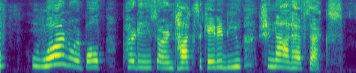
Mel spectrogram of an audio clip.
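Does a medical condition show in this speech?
Yes: cerebral palsy, severe.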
